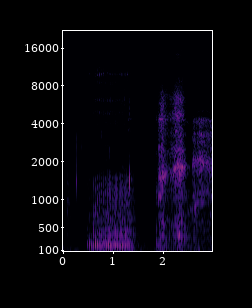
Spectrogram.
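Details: Maltese puppy indoors, growling while wanting potato chips; a low, pulsing rumble lasts about a second, then a louder rustling burst of noise follows.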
